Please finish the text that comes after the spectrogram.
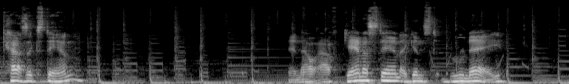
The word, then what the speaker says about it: Brunei: and now afghanistan against brunei or brunei depending on how you prone to pronounce it but here on marvel fu because we're gonna pronounce it brunei they're in the yellow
